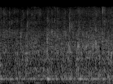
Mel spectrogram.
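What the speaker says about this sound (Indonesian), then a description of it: "Jadi untuk filter ini saya buat 2 pancuran teman-teman ya" Water pours steadily from two spouts of a koi pond filter, falling from one level down to the next, a continuous close splashing rush with no other sound.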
